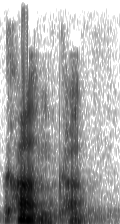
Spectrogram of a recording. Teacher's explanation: The first is to stress, and the second, you give a gentle push. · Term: gentle tone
